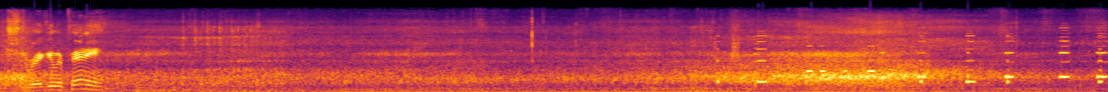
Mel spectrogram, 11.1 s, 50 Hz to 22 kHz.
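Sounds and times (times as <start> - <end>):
steady low rumbling: 0.0 - 11.0
metal detector beep: 7.5 - 11.0.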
